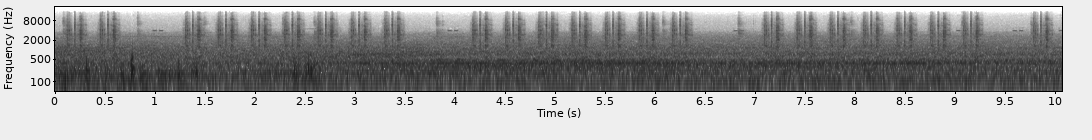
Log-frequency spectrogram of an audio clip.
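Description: Distant freight train led by a GE Dash 9 diesel locomotive: a steady low drone and rumble with a held engine tone. Over it runs a rapid high clicking, about five clicks a second.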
